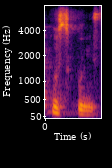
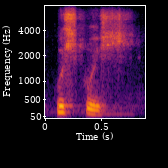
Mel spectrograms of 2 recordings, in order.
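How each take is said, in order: First: The final s is a plain hissing sound. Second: The final s is a hushing sh sound. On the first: The speaker calls it wrong. "Não é cuscuz" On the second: The speaker calls it right. "é um chiado"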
